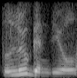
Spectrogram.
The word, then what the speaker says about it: Lugenbuhl: My husband's real Swiss name, if it isn't Luckinbill, would be pronounced Luckinbill, like L-U-G-E-N-B-U-H-L.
